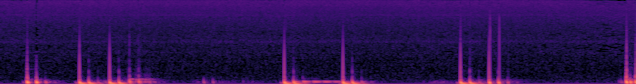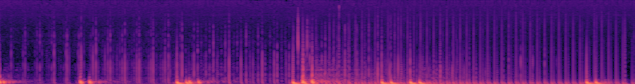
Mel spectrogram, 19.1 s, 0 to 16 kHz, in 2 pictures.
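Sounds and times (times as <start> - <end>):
deep low noise bursts: 0.4 - 2.4, 4.2 - 5.6, 6.8 - 7.8, 9.3 - 19.0
crackle: 9.3 - 19.0
low drone: 9.4 - 19.0
sharp clicks: 9.4 - 19.0.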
